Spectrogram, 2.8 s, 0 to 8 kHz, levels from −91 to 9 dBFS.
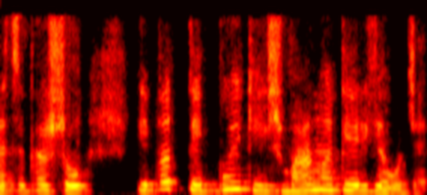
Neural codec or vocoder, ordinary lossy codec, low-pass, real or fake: codec, 16 kHz, 8 kbps, FreqCodec, smaller model; MP3, 64 kbps; 7.2 kHz; fake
